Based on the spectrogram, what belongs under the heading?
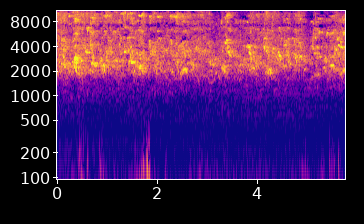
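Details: Morning birdsong with faint overlapping chirps and short whistled notes high in pitch, set over low rumbling background noise and a few soft thumps.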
